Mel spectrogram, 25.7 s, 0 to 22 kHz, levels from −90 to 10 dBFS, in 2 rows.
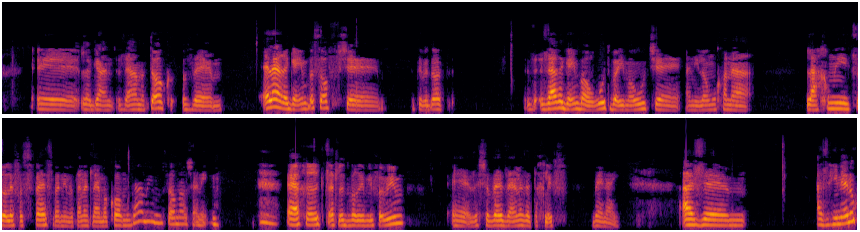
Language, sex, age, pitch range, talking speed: Hebrew, female, 20-39, 170-210 Hz, 110 wpm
